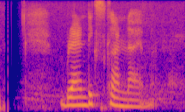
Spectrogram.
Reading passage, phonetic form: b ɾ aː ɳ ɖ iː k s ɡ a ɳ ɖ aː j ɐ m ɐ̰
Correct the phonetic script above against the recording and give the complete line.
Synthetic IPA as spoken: b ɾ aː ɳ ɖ i k s k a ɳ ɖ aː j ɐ m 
